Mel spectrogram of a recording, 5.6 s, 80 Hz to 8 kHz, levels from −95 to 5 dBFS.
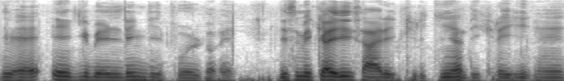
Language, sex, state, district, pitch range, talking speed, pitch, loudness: Hindi, male, Chhattisgarh, Korba, 110-125 Hz, 150 wpm, 115 Hz, -19 LUFS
